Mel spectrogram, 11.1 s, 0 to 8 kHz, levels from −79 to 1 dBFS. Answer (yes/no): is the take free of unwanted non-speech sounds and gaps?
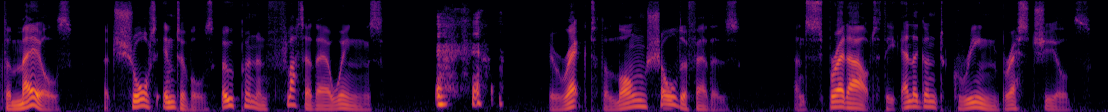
no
